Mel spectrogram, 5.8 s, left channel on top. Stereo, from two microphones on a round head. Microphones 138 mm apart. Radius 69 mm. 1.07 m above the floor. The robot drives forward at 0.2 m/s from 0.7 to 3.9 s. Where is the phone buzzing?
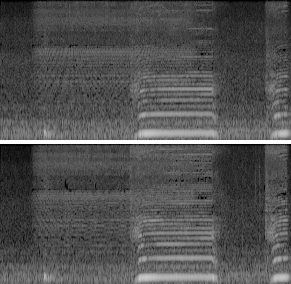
65° right (ahead or behind), 0.6 m.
